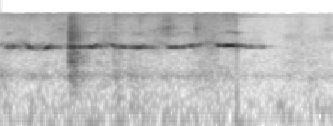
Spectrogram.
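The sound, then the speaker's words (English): An old, small blue wind-up toy whistle sounds one steady, slightly wavering high tone for about a second and a half, with a brief scratchy burst near the start, then cuts off. No one speaks. “It's like literally a whistle.”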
